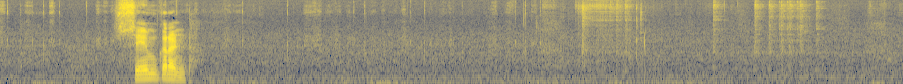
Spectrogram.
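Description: Marker or chalk scratching on a board in short bursts, faint and intermittent after a brief spoken phrase, in a quiet classroom setting.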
